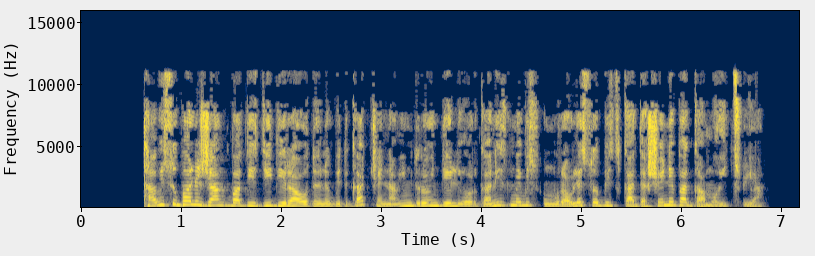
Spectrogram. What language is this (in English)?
Georgian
